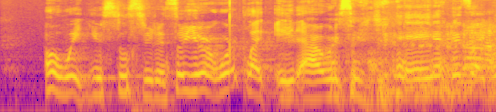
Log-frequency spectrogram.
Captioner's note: laugh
